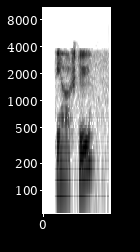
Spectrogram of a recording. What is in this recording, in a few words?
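"wie heisch du", Alsatian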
